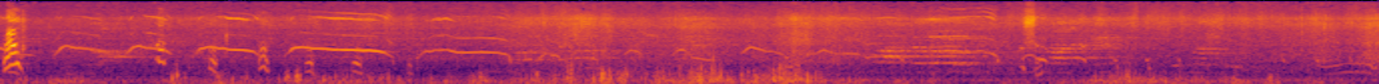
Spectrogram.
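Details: Playing outdoors, seven Cockapoo puppies let out a string of drawn-out, arching whines, several overlapping, while a person talks nearby and rustling, thumping movement fills the low end.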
